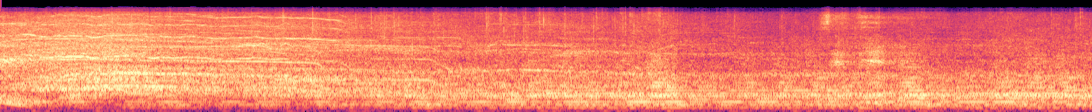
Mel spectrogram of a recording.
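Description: Loud club dance music with steady held synth tones. A man's voice calls over the PA through a microphone near the start, over crowd noise.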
